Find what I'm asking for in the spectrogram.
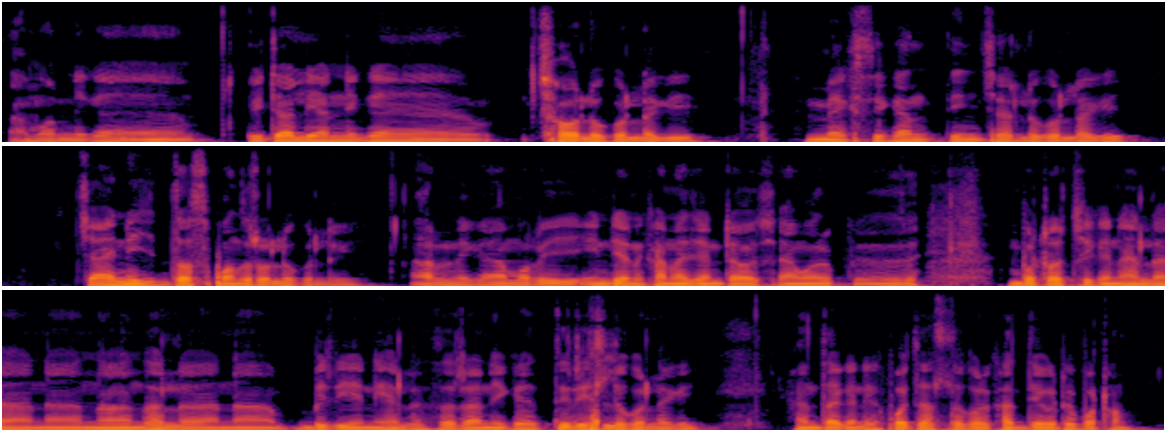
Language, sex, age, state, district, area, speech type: Odia, male, 18-30, Odisha, Kalahandi, rural, spontaneous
